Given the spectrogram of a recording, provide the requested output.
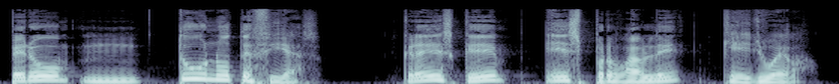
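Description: A man teaching a language lesson, speaking calmly and deliberately with some hesitant fillers. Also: fairly high pitch, no echo, studio quality. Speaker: Spanish teacher. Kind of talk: slow, clear language lesson.

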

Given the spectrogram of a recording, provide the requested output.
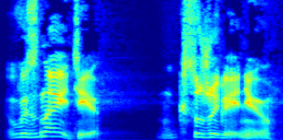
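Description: A man putting on a high, fussy frail old man. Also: wildly swooping pitch, normal speed, gravelly, sharp tone, full character voice. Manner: high, fluttering, apologetic.

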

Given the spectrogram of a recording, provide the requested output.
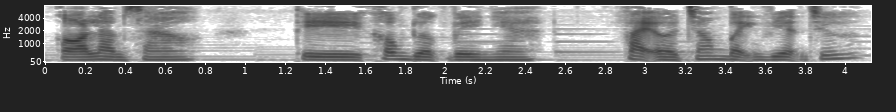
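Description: A woman voicing a gentle, reassuring injured man. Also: low-pitched, steady tone, unhurried, soft background music.

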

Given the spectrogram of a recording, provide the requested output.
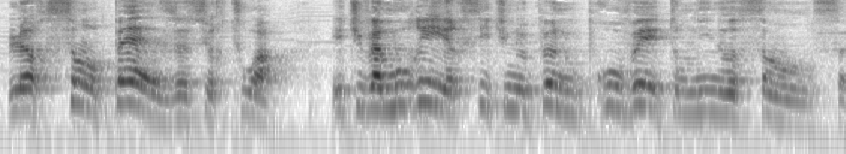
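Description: A woman voicing a stern old male outlaw chief, calmly menacing, speaking loud, slow and deliberate, in an audiobook. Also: mid-range voice, faint music behind.

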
